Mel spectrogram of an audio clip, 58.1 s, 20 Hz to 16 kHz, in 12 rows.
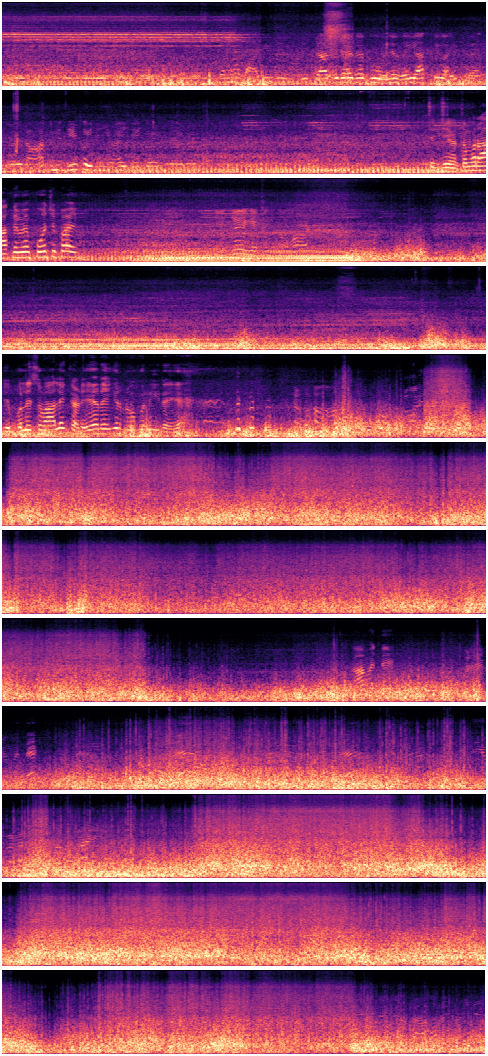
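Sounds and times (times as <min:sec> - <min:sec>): motorcycle engine: 0:00.0 - 0:03.1, 0:05.3 - 0:20.7
wind buffeting microphone: 0:00.0 - 0:09.2, 0:10.7 - 0:58.0
road noise: 0:00.0 - 0:58.0.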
